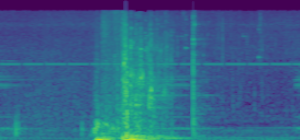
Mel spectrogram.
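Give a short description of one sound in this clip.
A metal bar smashes against a hard object with a loud crash.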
